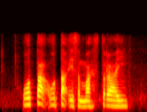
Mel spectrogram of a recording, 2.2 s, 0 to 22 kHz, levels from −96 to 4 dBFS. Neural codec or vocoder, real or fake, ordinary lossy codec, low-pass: codec, 16 kHz in and 24 kHz out, 0.9 kbps, LongCat-Audio-Codec, fine tuned four codebook decoder; fake; Opus, 32 kbps; 7.2 kHz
